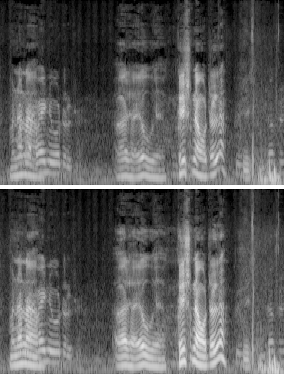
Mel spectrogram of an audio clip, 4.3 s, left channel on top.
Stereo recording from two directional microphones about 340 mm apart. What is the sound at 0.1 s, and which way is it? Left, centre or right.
Speech, centre.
